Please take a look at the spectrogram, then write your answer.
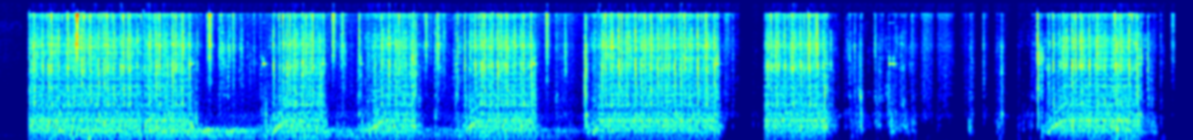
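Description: A sewing machine stitches fabric for a ruffled top in loud, close runs of rapid whirring, stopping and starting several times with short pauses and a few choppy bursts near the end.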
